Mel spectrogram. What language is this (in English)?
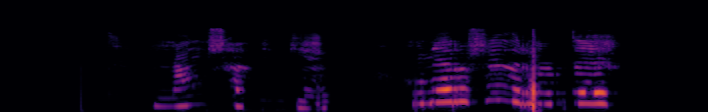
Icelandic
